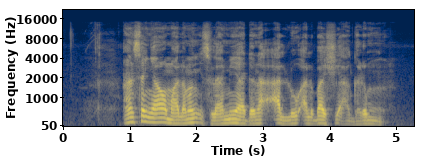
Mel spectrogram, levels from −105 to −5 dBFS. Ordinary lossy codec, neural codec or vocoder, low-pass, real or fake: none; none; 14.4 kHz; real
